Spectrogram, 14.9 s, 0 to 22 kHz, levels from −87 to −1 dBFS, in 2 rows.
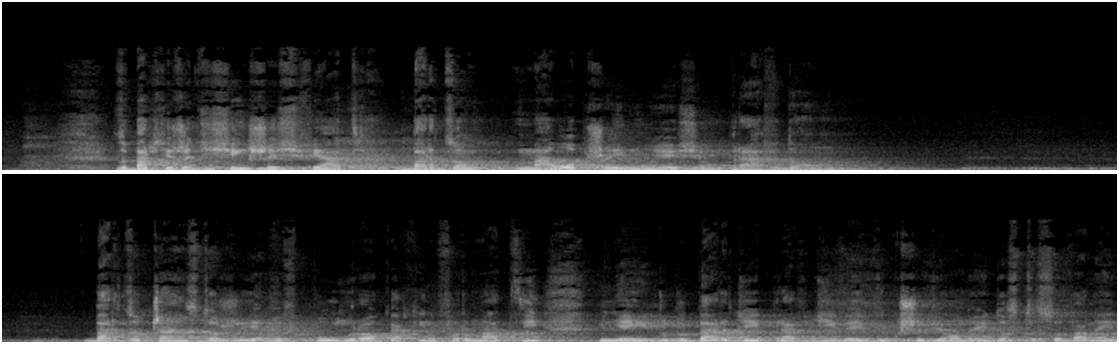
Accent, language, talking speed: native, Polish, 85 wpm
